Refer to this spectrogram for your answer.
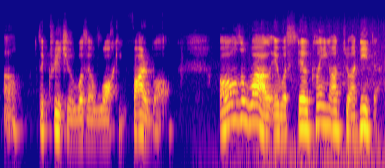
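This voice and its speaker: In a poorly recorded let's play, a man reads a horror visual novel aloud with theatrical drama and casual swearing on the side. His medium-pitched voice is animated and fairly bright, moving at a moderate pace.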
